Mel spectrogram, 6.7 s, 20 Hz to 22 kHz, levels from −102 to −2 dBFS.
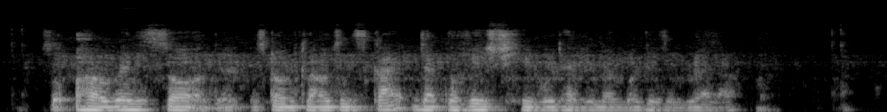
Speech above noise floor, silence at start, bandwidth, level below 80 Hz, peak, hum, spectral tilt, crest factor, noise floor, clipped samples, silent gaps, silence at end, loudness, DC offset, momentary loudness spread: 39 dB; 0.4 s; 7.6 kHz; -68 dBFS; -20 dBFS; none; -7 dB/octave; 16 dB; -75 dBFS; under 0.1%; none; 0.9 s; -37 LUFS; under 0.1%; 13 LU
